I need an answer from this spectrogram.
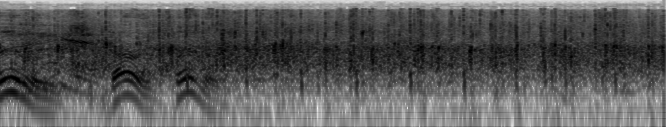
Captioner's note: applause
